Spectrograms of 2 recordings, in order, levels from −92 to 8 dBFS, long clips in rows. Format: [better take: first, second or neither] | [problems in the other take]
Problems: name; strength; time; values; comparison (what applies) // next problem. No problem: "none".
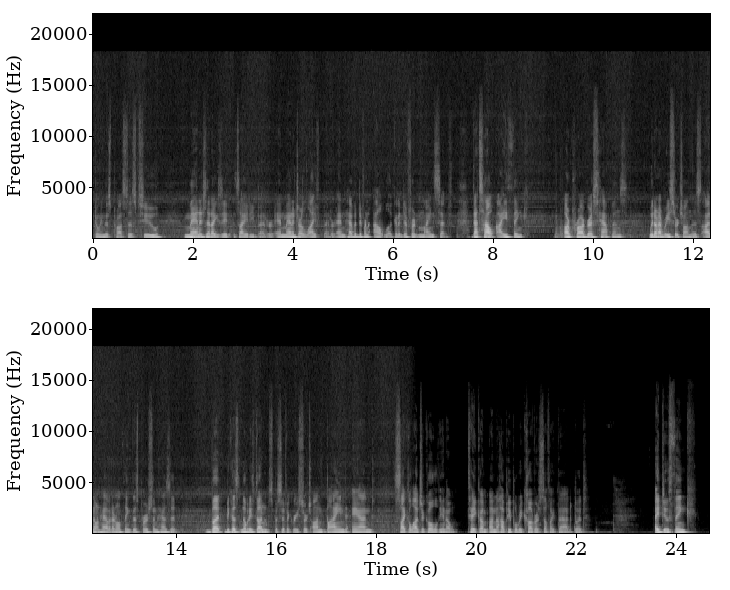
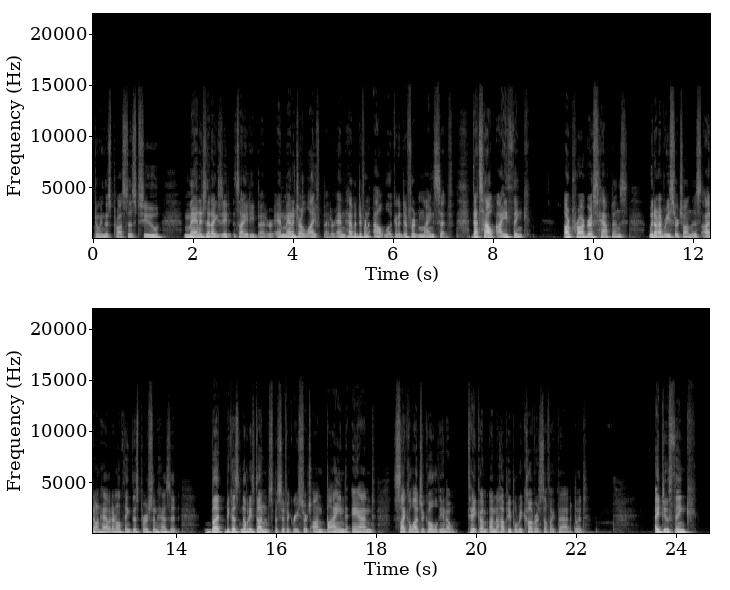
second | hiss; faint; until 19 s; 25 dB below the speech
